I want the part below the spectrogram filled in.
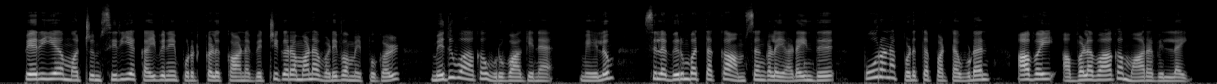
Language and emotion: Tamil, neutral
